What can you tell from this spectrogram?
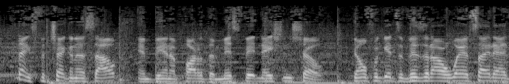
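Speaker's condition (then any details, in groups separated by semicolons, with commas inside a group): No condition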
